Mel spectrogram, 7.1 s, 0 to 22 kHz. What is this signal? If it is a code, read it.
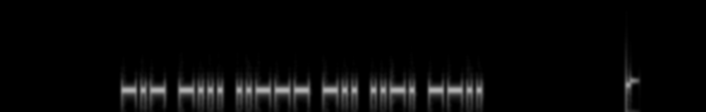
Morse code, heard as a keyed tone, about 25 wpm, 700 Hz. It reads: KB2DFZ
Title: USA Call Signs - 6 Characters - 2x Character Spacing - 25wpm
